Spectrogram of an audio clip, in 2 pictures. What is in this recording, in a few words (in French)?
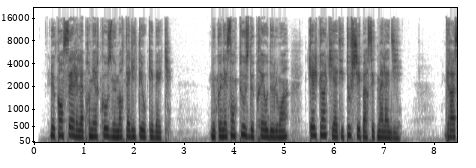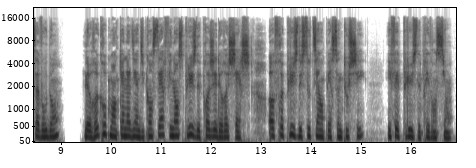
annonceur narration fr normatif affirme; regroupement canadien du cancer; determinee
